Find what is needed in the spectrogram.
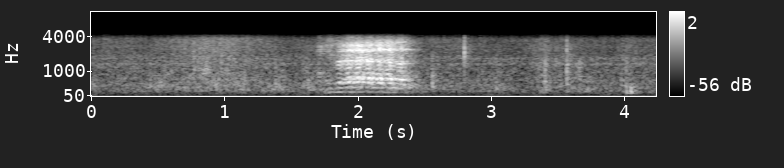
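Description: A sheep bleating once, a single quavering call of about half a second, about two seconds in.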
